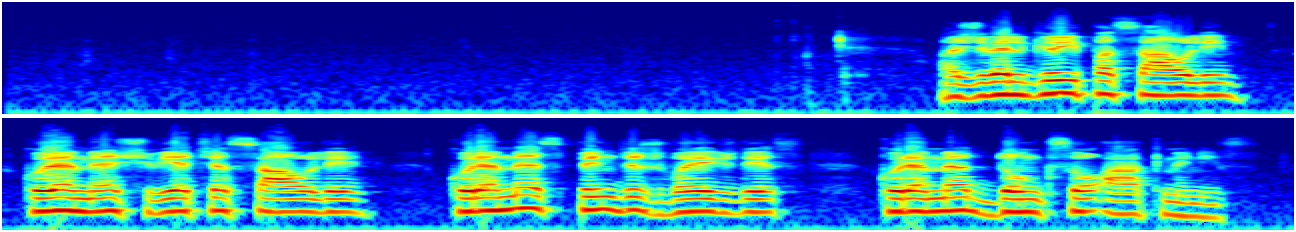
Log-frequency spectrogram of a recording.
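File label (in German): Morgenspruch Litauen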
